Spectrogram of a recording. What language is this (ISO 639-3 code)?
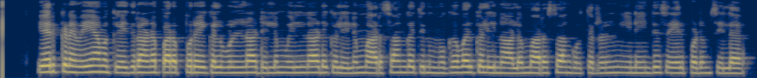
tam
